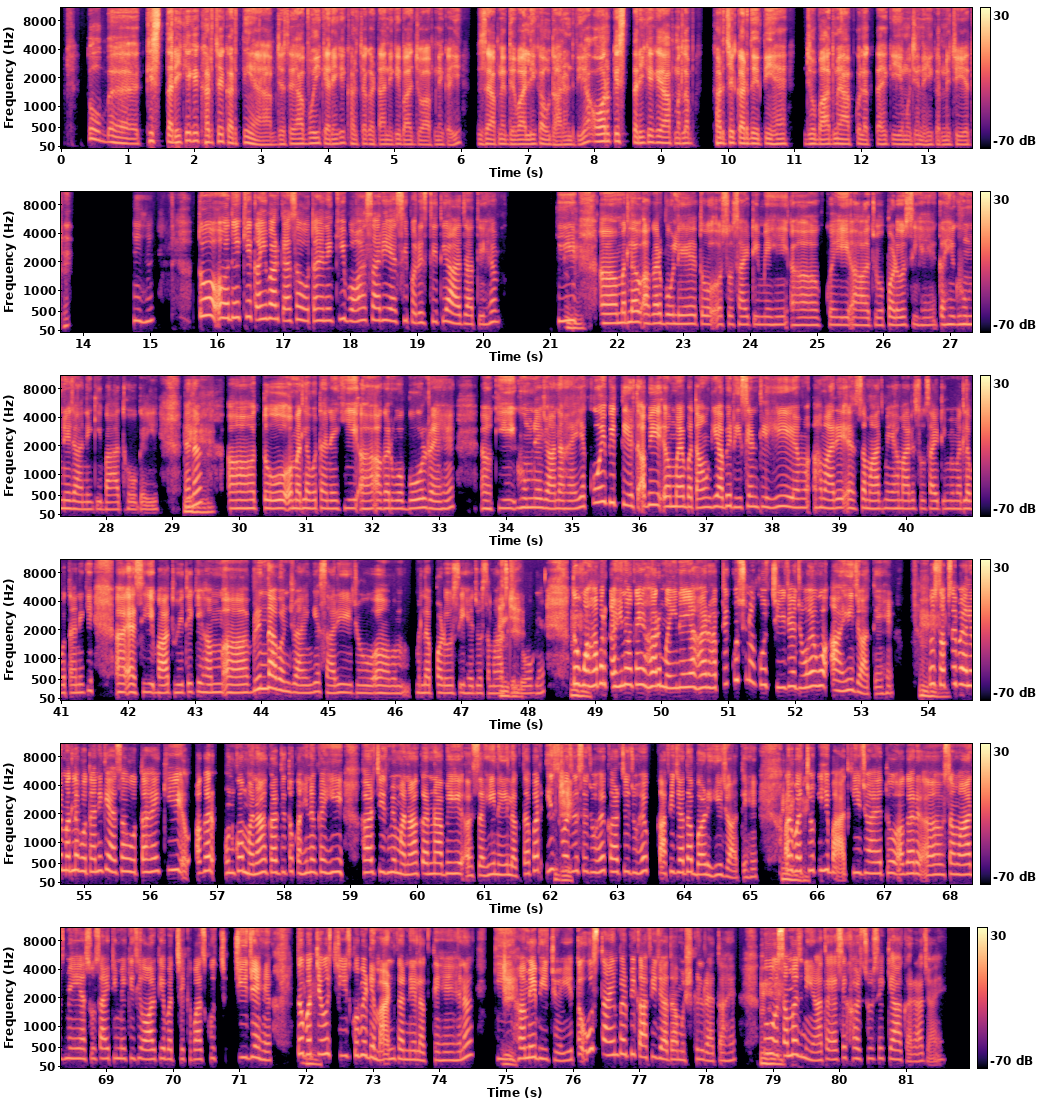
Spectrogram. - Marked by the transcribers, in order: in English: "सोसाइटी"; in English: "रिसेंटली"; in English: "सोसाइटी"; in English: "सोसाइटी"; in English: "डिमांड"; in English: "टाइम"
- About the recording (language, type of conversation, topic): Hindi, advice, खर्च कम करते समय मानसिक तनाव से कैसे बचूँ?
